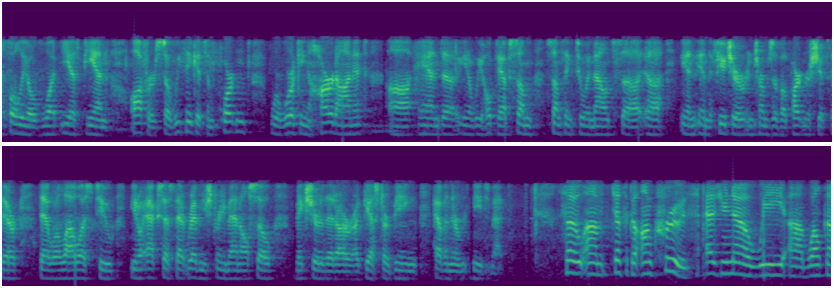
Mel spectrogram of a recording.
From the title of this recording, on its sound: Earnings Conference Call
